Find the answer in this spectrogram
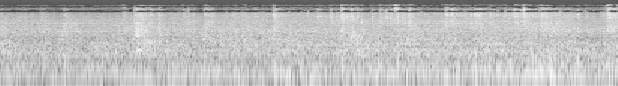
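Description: Freight train of tank cars rolling past: a steady low rumble of wheels on the rails, with a few faint clicks.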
